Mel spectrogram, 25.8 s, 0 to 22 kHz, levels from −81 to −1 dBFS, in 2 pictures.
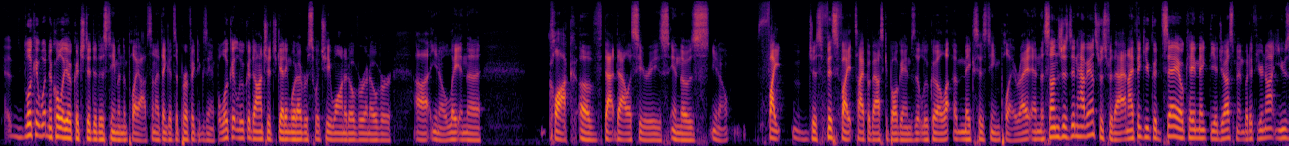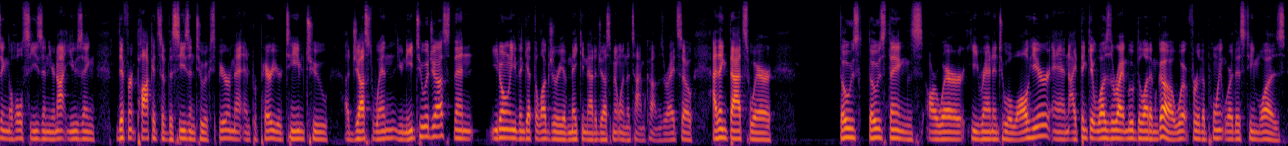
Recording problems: wrong speed and pitch; too fast and too high; 1.7 times normal speed

